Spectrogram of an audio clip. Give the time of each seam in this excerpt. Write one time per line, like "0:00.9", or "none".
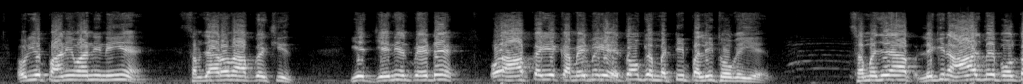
0:06.2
